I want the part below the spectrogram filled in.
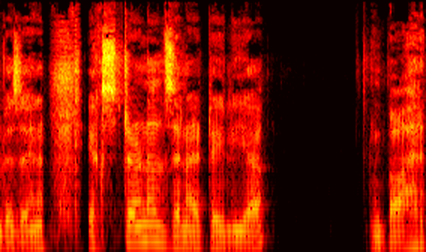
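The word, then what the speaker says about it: vagina: Ovary है, फिर oviduct है, fallopian tube, uterus, cervix, वेजाइना, या कुछ लोग वेगिना कहते हैं, प्रोनाउंसिएशन वेजाइना।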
